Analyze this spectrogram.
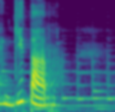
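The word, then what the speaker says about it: ギター: Contohnya adalah gitar yang ditulis dengan huruf katakana jadi gi, ta, strip, gita.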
